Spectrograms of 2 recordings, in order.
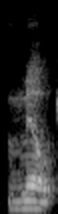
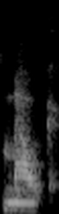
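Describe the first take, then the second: First: The vowel is a short 'i' sound. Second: The vowel sounds close to an 'a'. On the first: "instead of"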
